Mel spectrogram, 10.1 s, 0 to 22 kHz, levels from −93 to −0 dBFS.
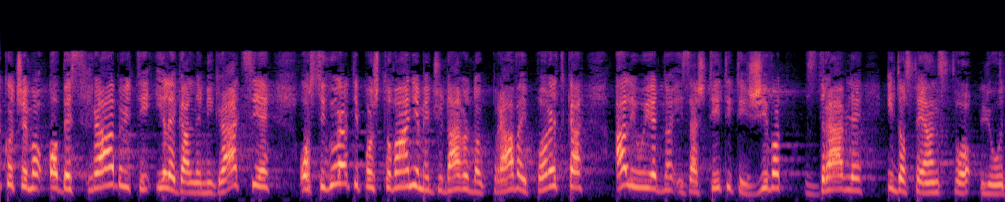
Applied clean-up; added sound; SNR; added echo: none; none; none; none.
